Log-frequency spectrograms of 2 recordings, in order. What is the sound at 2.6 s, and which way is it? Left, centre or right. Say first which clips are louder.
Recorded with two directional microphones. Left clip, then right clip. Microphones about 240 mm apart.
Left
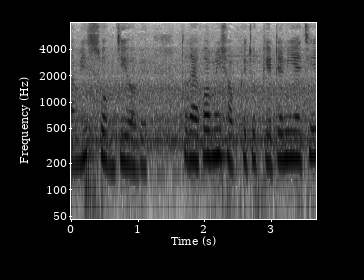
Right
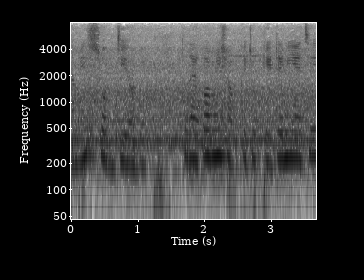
Speech: left 7 dB; left.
